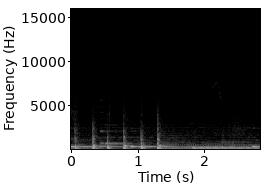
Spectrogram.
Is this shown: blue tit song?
no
